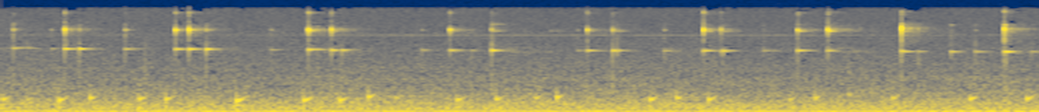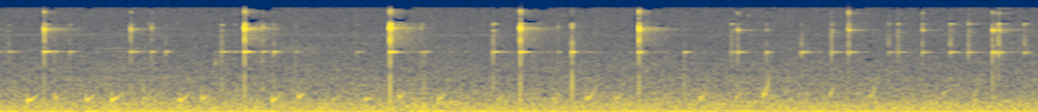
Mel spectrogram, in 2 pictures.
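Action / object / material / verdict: tap / plastic liquid hourglass timer with beads / plastic / none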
